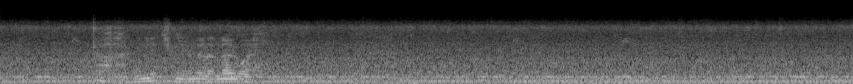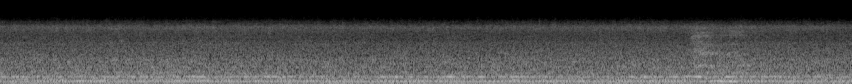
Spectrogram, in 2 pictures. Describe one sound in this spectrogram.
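A man speaks briefly and breathlessly close to a microphone.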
